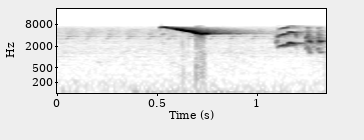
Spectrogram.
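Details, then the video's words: A caged oriental magpie-robin after morning sunning and dew therapy gives one clear whistle gliding down from very high pitch, then a quick chirpy twitter. "Kacer gacor hasil rawatan jemur pagi dan embun pagi ini buktinya"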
